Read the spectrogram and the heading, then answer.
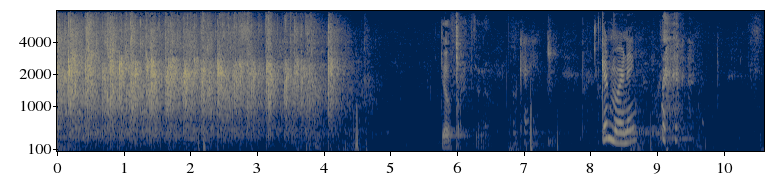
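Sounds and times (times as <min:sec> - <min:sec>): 
crowd clapping: 0:00.0 - 0:04.6
speech: 0:05.8 - 0:06.2, 0:08.2 - 0:09.3.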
